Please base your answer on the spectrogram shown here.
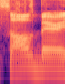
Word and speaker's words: Solsbery: And Salsbury is spelled weird. So, you know, s o lsb e r y. It's uh it's like Salsbury Steak, but it's not spelled the same.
